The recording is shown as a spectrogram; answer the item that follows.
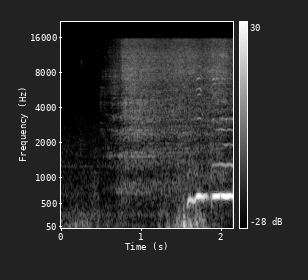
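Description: Hot oil with cumin seeds, garlic and curry leaves poured into a pot of boiling dal, hissing and sizzling loudly as it hits: the chunkay tempering of the dal. About a second and a half in, a person's long held vocal exclamation rises over the sizzle.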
